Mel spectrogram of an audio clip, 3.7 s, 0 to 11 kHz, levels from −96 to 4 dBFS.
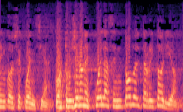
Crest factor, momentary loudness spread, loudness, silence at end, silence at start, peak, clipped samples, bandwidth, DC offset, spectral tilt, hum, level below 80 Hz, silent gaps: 10 dB; 6 LU; -10 LUFS; 0 s; 0 s; 0 dBFS; 0.4%; 8.2 kHz; under 0.1%; -8.5 dB/octave; none; -44 dBFS; none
